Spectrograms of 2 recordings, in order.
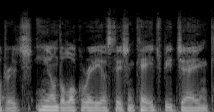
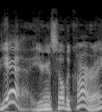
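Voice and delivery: eager; 6 semitones higher, 5 dB louder than usual. Retold or imitated. Eager kid confirming.

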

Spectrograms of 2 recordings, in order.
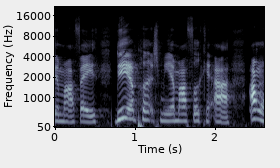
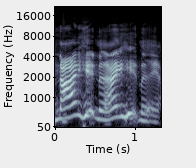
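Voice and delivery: louder, higher, protesting; loud denial; 7 semitones higher, 10 dB louder, much faster than usual. Real, not acted. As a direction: shoot down the accusation right away. Denies hitting cars, incredulous.

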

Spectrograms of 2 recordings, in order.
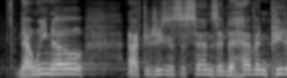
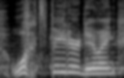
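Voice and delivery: usual speaking voice

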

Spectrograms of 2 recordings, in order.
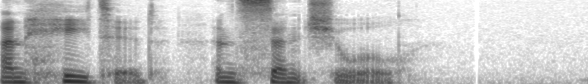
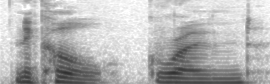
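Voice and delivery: ordinary delivery

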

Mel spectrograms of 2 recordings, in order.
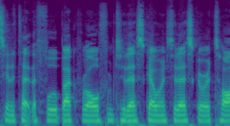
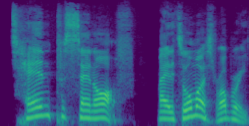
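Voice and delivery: ironic hype; 6 semitones higher than usual. Acted. Mock hype over small discount.

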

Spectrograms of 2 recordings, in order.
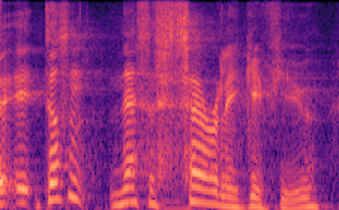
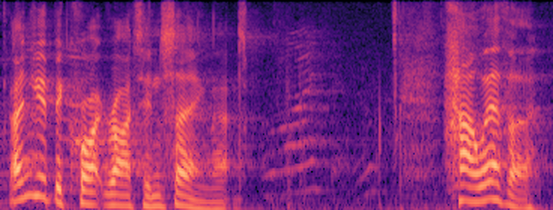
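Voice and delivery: ordinary delivery

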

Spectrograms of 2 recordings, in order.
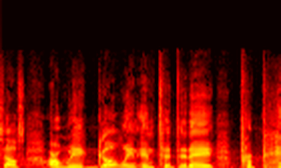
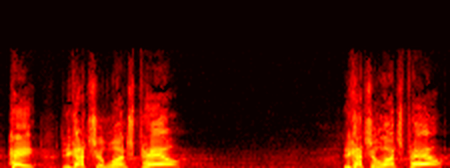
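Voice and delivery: fired-up teammate; 5 semitones higher, 3 dB louder than usual. Retold or imitated. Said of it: "He's going around to people".

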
